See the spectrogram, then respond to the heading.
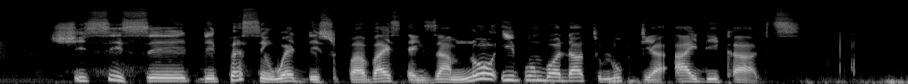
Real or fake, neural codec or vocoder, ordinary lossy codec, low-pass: fake; vocoder, 48 kHz, 128 mel bands, Vocos; none; 14.4 kHz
